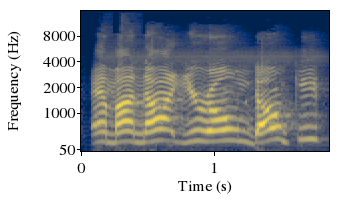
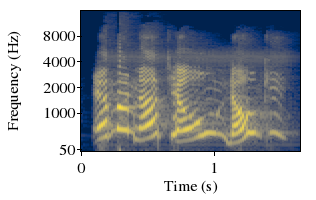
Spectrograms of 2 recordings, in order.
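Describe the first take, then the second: First: It is said in the speaker's normal voice. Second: It is said in a put-on cartoon voice.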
